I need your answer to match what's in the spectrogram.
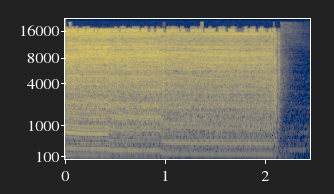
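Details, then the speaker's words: Makita 18V drill, about 2016: a high motor whine sags in pitch twice, then cuts out after about two seconds; the motor is burnt out ("cooked") but still worth replacing. "She's cooked, which can eventually happen. Can't even make that out, but it looks like something like 2016. Motor's gone, but still worth replacing."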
